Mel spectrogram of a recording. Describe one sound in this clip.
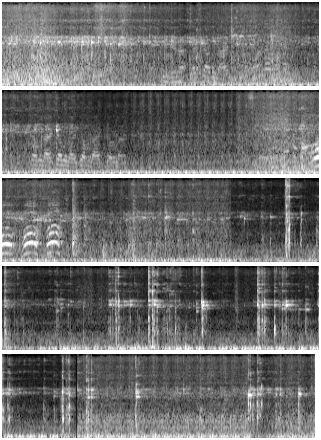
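A diesel truck engine idles with a low, steady throb.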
